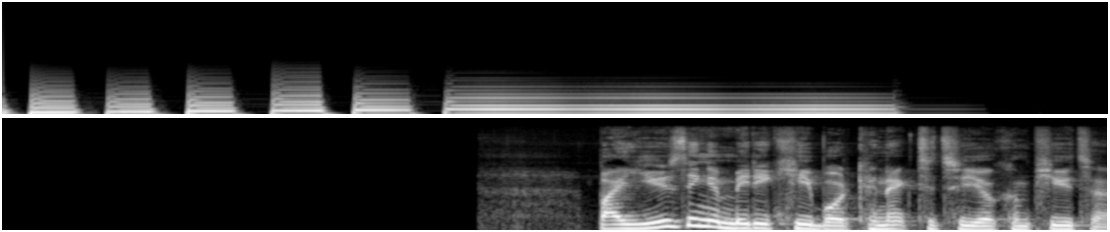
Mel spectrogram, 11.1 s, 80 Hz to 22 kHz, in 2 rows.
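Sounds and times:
synthesizer scale notes: 0.0 - 5.0.

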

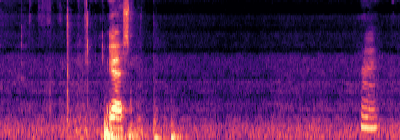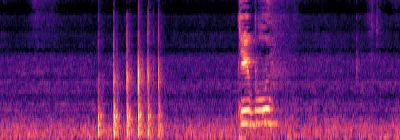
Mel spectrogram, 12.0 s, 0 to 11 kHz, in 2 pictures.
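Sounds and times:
sharp knocks on hard surface: 7.4 - 8.5.

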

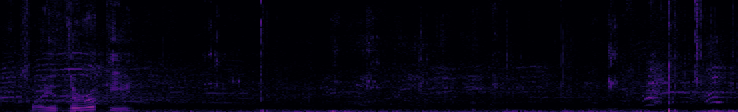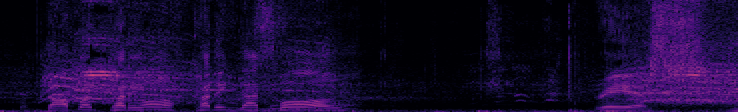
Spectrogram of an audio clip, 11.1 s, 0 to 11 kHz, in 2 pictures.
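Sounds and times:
faint court noises: 0.0 - 11.0.

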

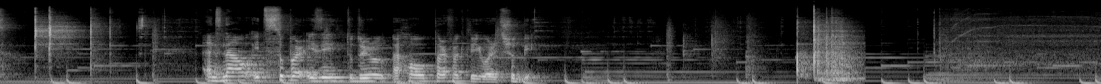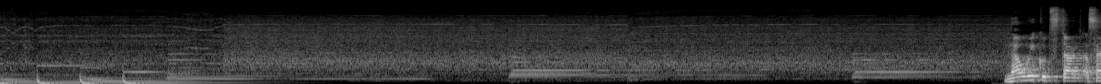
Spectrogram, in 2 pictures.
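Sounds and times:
calm background music: 0.0 - 22.0
drill press whirring: 9.2 - 21.1.

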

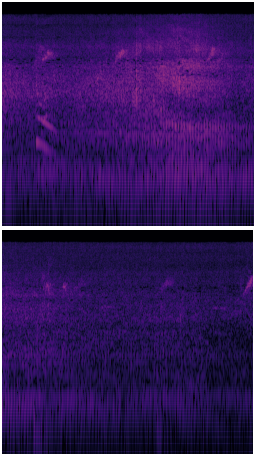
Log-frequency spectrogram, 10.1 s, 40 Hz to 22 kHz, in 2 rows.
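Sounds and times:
passing vehicle engine: 0.0 - 10.0.

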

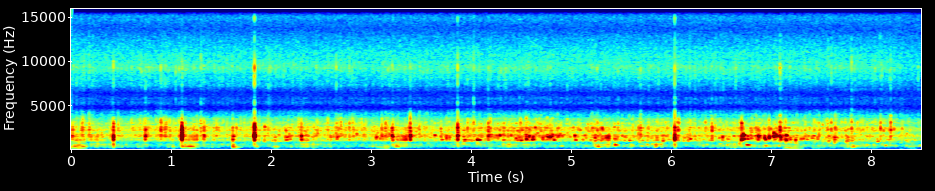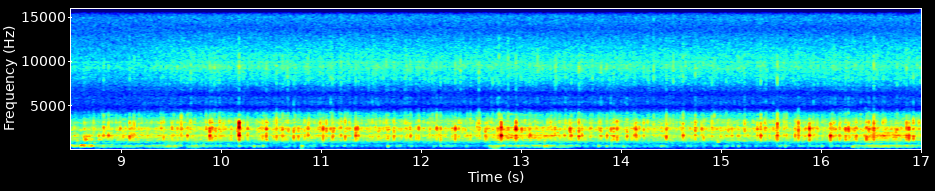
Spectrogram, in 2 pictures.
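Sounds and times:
snapping shrimp crackling underwater: 0.0 - 17.0.

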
